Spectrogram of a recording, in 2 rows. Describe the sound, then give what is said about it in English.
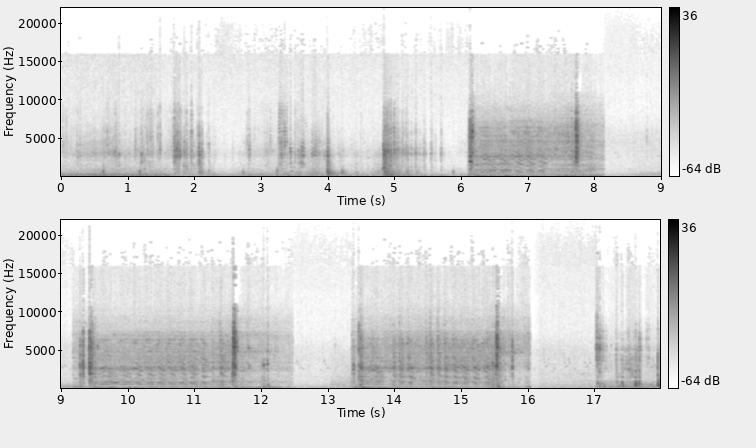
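A French car's engine, with over 100,000 miles on it, cranks and turns over in several loud bursts separated by brief silences, each burst settling into a rough running rumble before cutting out. No one speaks. “Yeah, my car is a French car.”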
